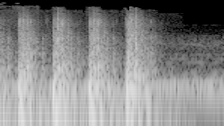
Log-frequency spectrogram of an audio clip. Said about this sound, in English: Your conversation is interrupted by a knock at the door.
